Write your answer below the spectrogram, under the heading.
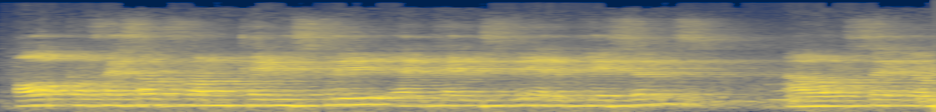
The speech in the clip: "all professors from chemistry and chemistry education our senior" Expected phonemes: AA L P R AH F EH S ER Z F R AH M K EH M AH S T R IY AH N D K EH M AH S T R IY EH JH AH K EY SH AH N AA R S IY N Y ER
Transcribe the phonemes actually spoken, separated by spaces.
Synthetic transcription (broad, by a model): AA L P R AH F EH S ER F R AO M K EH M AH S T R IY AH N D K EH M AH S T R IY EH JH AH K EY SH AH N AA L S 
